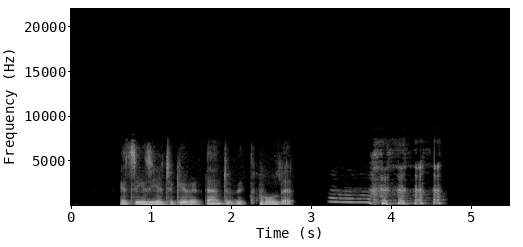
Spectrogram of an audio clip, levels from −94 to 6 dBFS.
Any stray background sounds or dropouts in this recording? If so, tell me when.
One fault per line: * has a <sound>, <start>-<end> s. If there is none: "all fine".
* has a laugh, 3.2-4.8 s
